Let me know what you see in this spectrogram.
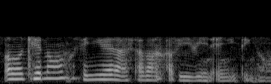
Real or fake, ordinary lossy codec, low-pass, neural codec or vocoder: fake; none; 3.6 kHz; codec, 16 kHz, 4 kbps, FunCodec, trained on LibriTTS, 50 frames a second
